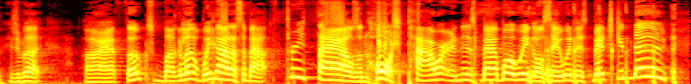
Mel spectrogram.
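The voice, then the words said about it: Put-on Southern accent. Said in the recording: “throw that Southern accent in there for real”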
